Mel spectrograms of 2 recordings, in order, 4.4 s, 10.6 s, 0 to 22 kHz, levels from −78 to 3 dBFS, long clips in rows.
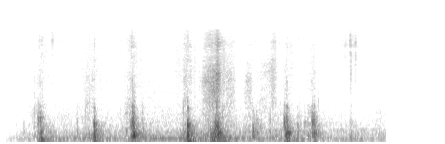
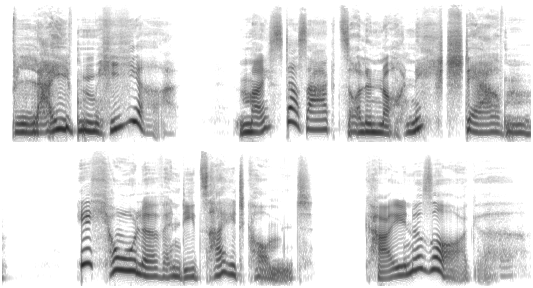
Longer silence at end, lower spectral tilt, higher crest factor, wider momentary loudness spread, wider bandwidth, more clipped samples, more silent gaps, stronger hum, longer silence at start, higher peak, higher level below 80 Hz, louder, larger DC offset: first, 0.6 s vs 0.2 s; first, -6.5 dB/octave vs -4 dB/octave; first, 26 dB vs 18 dB; about the same, 18 LU vs 17 LU; second, 11.5 kHz vs 19.5 kHz; neither; neither; neither; first, 0.25 s vs 0.1 s; second, -10 dBFS vs -2 dBFS; first, -44 dBFS vs -72 dBFS; second, -37 LUFS vs -21 LUFS; neither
